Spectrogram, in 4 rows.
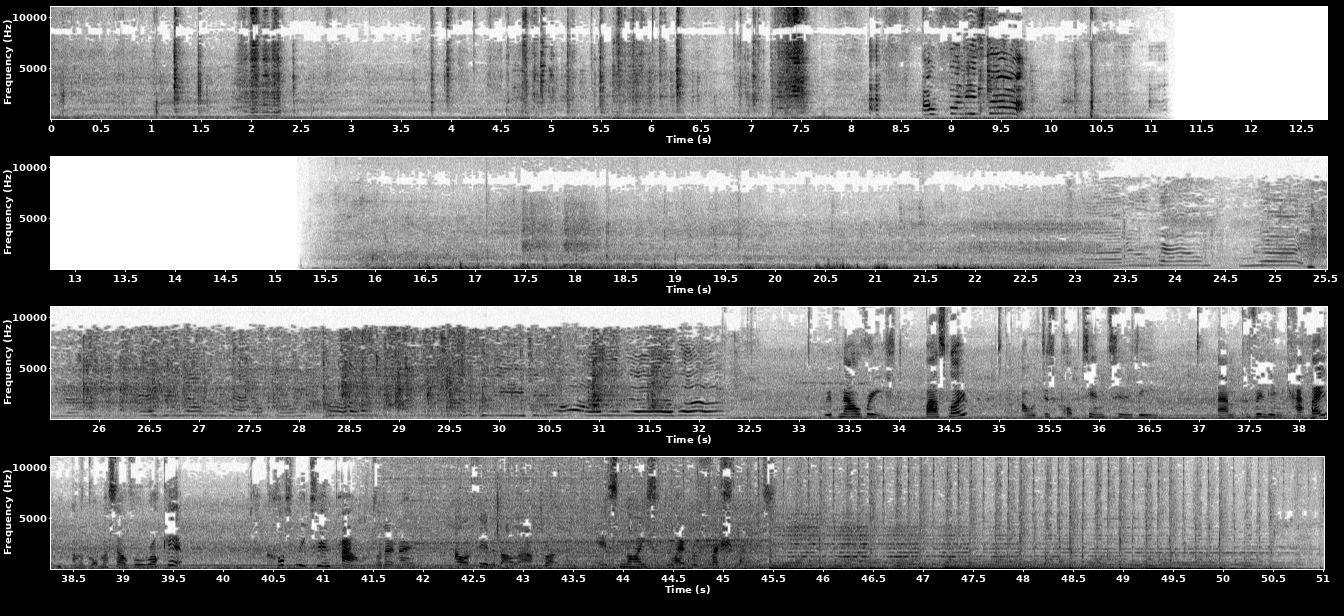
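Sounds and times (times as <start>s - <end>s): low engine hum: 0.0s - 11.0s, 15.3s - 51.0s
iron gate clicking and clanking: 1.2s - 2.7s, 3.8s - 7.8s
wind buffeting microphone: 15.4s - 23.6s.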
